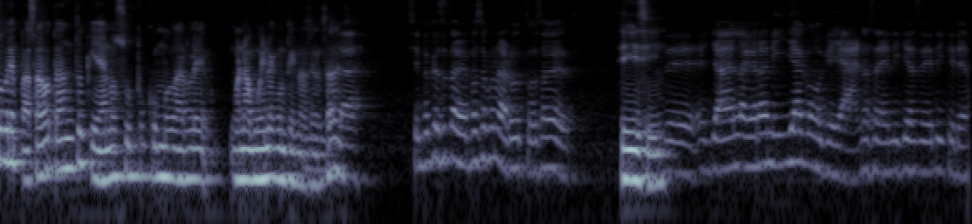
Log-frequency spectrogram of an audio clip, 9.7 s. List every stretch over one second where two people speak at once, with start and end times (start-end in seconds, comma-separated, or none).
none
